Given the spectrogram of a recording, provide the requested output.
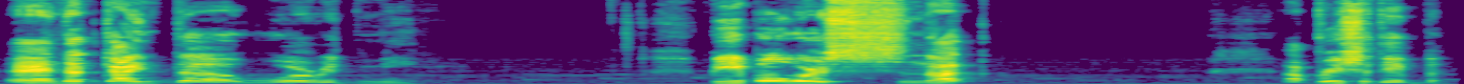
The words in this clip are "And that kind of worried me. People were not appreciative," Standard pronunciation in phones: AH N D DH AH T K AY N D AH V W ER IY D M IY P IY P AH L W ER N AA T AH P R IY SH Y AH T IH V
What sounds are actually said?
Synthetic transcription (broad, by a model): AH N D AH T K AY N D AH W ER IY D M IY P IY P AH L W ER N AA T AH P R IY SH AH T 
